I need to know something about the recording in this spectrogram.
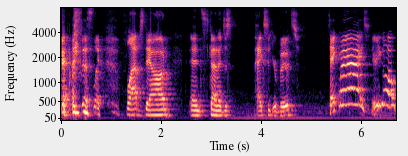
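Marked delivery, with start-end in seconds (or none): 5.3-6.7 very high, parroty bird-talk voice. A player voices a raven offering its sight, in a parrot voice. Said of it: "only know how to do a parrot voice for birds".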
